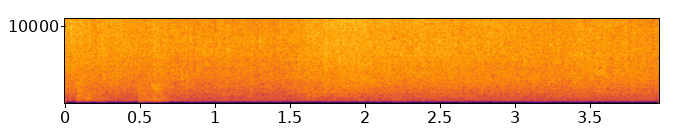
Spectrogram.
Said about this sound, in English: And there we are. You can hear that. I know you can hear that. You can hear that sizzle in my pan.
